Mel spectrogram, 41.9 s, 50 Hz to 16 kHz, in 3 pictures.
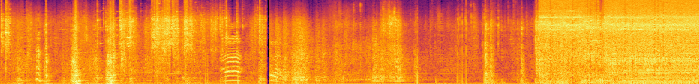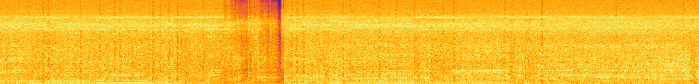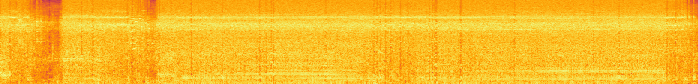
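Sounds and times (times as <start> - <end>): hammer drill chiselling tiles: 10.7 - 41.9.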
